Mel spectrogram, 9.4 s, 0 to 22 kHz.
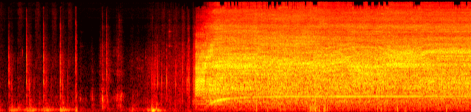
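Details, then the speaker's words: Older Bosch GWS9-115 900 W 4.5-inch angle grinder after repair: brushes jammed by packed-in fiberglass were cleaned, and the motor now spins up to a steady, even high whine with no sputter or surging. Runs perfectly. "look at that working perfect"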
